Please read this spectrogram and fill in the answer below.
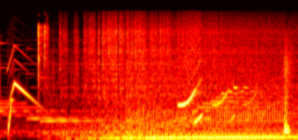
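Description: Cartoon sound effects over background music: a springy boing that shoots up in pitch and falls away at the start, then a low hum that builds and holds, with a couple of short rising whistles about three seconds in.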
